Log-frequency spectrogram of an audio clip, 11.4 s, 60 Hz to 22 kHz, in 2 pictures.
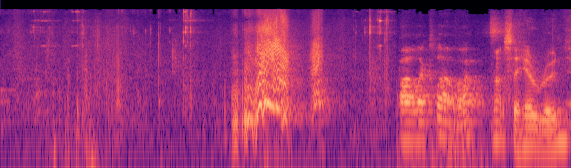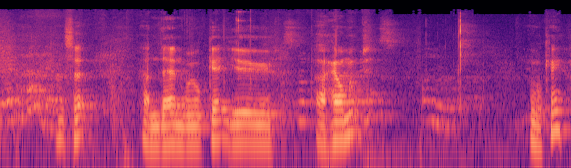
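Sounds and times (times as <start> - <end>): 
soft rustles and clicks of thick fabric: 0.0 - 4.0
heavy zipper of a protective suit pulled up: 2.2 - 3.5
speech: 4.0 - 9.5, 11.0 - 11.4
laughter: 5.6 - 6.8.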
